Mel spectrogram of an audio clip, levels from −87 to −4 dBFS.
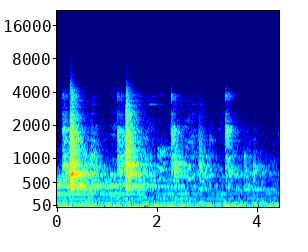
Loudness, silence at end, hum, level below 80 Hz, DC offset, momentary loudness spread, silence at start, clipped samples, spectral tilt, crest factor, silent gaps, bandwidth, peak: -36 LUFS; 0 s; none; -50 dBFS; under 0.1%; 20 LU; 0 s; under 0.1%; -5.5 dB/octave; 22 dB; none; 14.5 kHz; -14 dBFS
